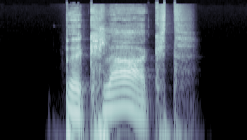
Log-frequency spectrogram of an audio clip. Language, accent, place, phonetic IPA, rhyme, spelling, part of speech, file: German, Germany, Berlin, [bəˈklaːkt], -aːkt, beklagt, verb, De-beklagt.ogg
- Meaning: 1. past participle of beklagen 2. inflection of beklagen: third-person singular present 3. inflection of beklagen: second-person plural present 4. inflection of beklagen: plural imperative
